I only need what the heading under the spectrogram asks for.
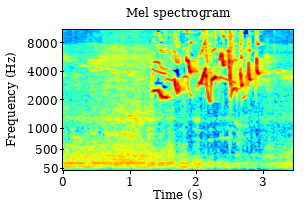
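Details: A low droning hum gives way to oriental magpie-robin song, used as a lure to make a silent bird sing: bright whistled slurs followed by about eight quick, clipped chip notes.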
